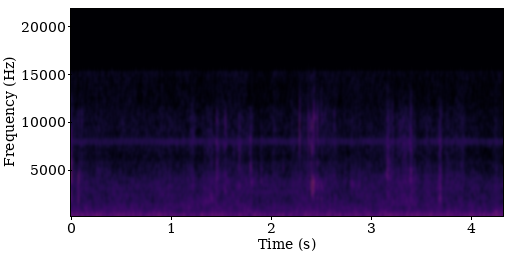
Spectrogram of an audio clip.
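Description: Faint steady hiss of room tone picked up by the pulpit microphone, with a small faint click about two and a half seconds in.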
